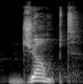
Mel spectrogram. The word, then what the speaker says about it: jumped: Sauter, jump. jumped. Voilà. Alors, en P, ça va se transformer au participe passé ou au prétérit avec le son T.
